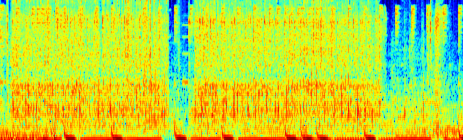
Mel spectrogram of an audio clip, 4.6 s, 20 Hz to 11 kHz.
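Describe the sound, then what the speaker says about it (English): A Melco EMT16X embroidery machine stitches a Richardson 112 hat, sped up into a rapid, relentless mechanical chatter with sharp repeated knocks, a brief pause, then more close, loud clattering. "it can embroider this whole hat if we do those things just right without any issues"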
